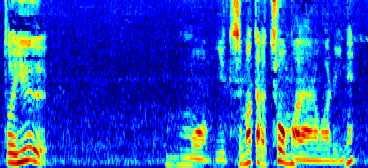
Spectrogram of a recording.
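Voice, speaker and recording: A man from Toyama with a Toyama dialect, telling a rambling, animated story as a radio show co-host in casual chat. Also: mid-range voice, fairly quick, slightly rough. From Toyama, Japan. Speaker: podcast co-host.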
